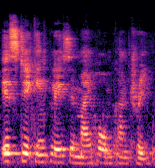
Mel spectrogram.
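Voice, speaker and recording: At a moderate pace, a woman talks amid audible room echo. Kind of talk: formal speech. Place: hall. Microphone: podium.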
